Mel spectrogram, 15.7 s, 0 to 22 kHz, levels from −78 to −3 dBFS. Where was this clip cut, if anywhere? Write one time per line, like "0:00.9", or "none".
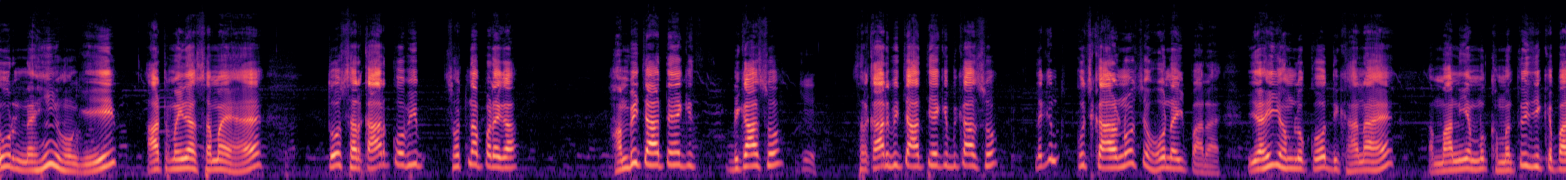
none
